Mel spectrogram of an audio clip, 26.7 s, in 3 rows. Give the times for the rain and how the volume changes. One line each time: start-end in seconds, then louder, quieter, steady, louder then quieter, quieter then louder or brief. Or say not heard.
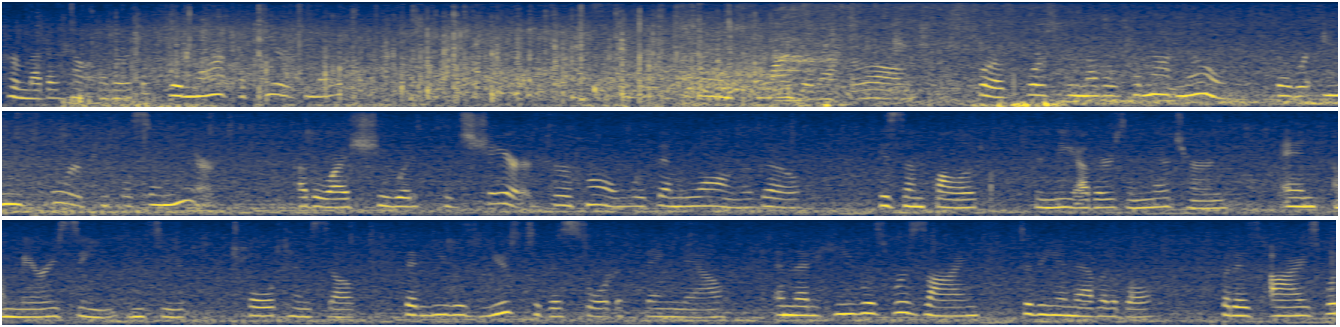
0.0-26.6 quieter.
